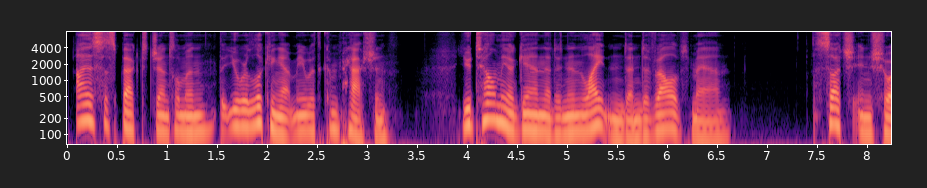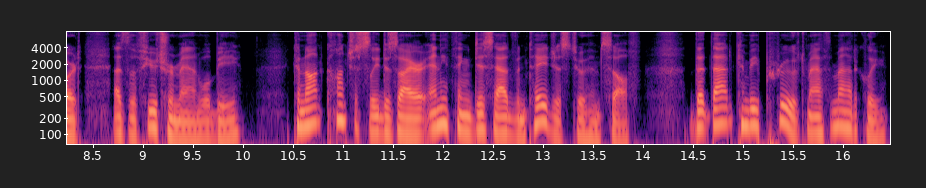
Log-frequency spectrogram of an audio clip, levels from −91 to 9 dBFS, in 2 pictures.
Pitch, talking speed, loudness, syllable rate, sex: 115 Hz, 155 wpm, -19 LUFS, 5.7 syllables/s, male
